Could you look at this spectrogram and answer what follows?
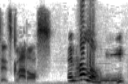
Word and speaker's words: GLaDOS: I don't know, I've always pronounced it as GLaDOS. And hello, me. How are you? Because it's pronounced DOS, not DOS. Because it's genetic life form and disk operating system.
